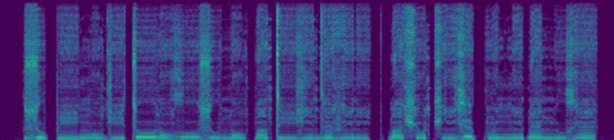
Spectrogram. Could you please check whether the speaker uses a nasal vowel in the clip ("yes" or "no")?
yes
